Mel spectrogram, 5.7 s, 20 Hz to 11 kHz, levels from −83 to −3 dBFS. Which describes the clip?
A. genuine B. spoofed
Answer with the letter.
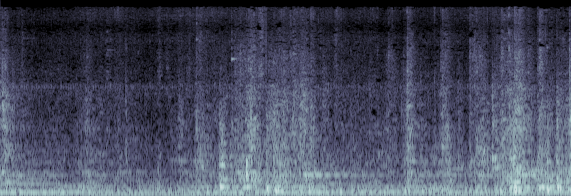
A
